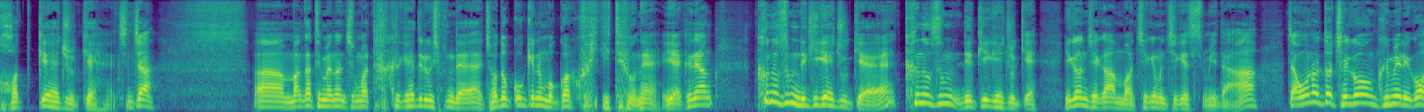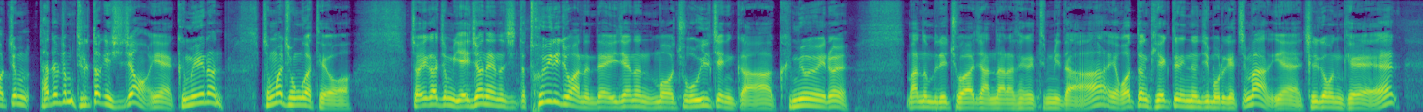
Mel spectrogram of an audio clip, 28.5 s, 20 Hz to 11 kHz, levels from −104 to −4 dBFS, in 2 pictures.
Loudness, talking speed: -17 LUFS, 375 characters per minute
